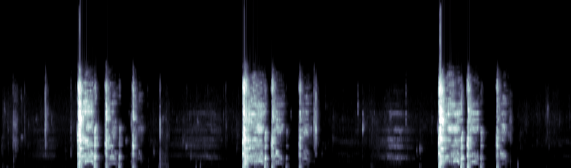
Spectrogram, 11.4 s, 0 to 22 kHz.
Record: {"three_cough_length": "11.4 s", "three_cough_amplitude": 32767, "three_cough_signal_mean_std_ratio": 0.29, "survey_phase": "alpha (2021-03-01 to 2021-08-12)", "age": "45-64", "gender": "Female", "wearing_mask": "No", "symptom_none": true, "smoker_status": "Never smoked", "respiratory_condition_asthma": false, "respiratory_condition_other": false, "recruitment_source": "REACT", "submission_delay": "1 day", "covid_test_result": "Negative", "covid_test_method": "RT-qPCR"}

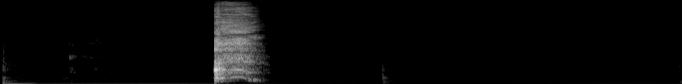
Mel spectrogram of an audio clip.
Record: {"cough_length": "6.8 s", "cough_amplitude": 32768, "cough_signal_mean_std_ratio": 0.18, "survey_phase": "beta (2021-08-13 to 2022-03-07)", "age": "65+", "gender": "Female", "wearing_mask": "No", "symptom_none": true, "symptom_onset": "12 days", "smoker_status": "Ex-smoker", "respiratory_condition_asthma": false, "respiratory_condition_other": false, "recruitment_source": "REACT", "submission_delay": "2 days", "covid_test_result": "Negative", "covid_test_method": "RT-qPCR", "influenza_a_test_result": "Negative", "influenza_b_test_result": "Negative"}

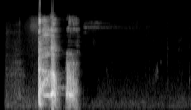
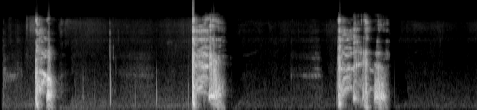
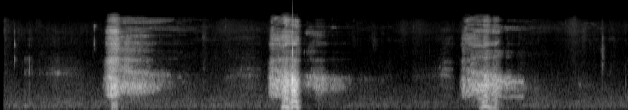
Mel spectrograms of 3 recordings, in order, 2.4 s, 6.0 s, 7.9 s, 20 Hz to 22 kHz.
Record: {"cough_length": "2.4 s", "cough_amplitude": 32768, "cough_signal_mean_std_ratio": 0.27, "three_cough_length": "6.0 s", "three_cough_amplitude": 32768, "three_cough_signal_mean_std_ratio": 0.3, "exhalation_length": "7.9 s", "exhalation_amplitude": 32768, "exhalation_signal_mean_std_ratio": 0.29, "survey_phase": "beta (2021-08-13 to 2022-03-07)", "age": "65+", "gender": "Male", "wearing_mask": "No", "symptom_fatigue": true, "smoker_status": "Ex-smoker", "respiratory_condition_asthma": false, "respiratory_condition_other": false, "recruitment_source": "REACT", "submission_delay": "2 days", "covid_test_result": "Negative", "covid_test_method": "RT-qPCR", "influenza_a_test_result": "Negative", "influenza_b_test_result": "Negative"}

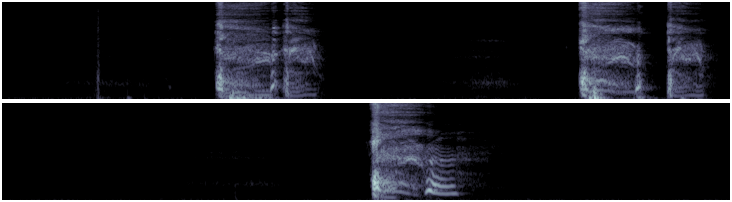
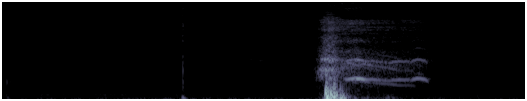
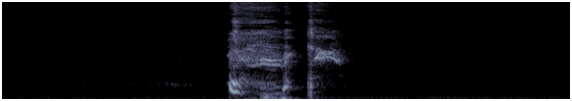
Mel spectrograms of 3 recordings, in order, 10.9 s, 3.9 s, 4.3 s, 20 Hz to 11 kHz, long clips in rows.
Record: {"three_cough_length": "10.9 s", "three_cough_amplitude": 32767, "three_cough_signal_mean_std_ratio": 0.27, "exhalation_length": "3.9 s", "exhalation_amplitude": 11959, "exhalation_signal_mean_std_ratio": 0.2, "cough_length": "4.3 s", "cough_amplitude": 5476, "cough_signal_mean_std_ratio": 0.33, "survey_phase": "beta (2021-08-13 to 2022-03-07)", "age": "45-64", "gender": "Female", "wearing_mask": "No", "symptom_cough_any": true, "symptom_runny_or_blocked_nose": true, "symptom_abdominal_pain": true, "symptom_diarrhoea": true, "symptom_fatigue": true, "symptom_headache": true, "symptom_change_to_sense_of_smell_or_taste": true, "symptom_loss_of_taste": true, "symptom_onset": "3 days", "smoker_status": "Ex-smoker", "respiratory_condition_asthma": true, "respiratory_condition_other": false, "recruitment_source": "Test and Trace", "submission_delay": "1 day", "covid_test_result": "Positive", "covid_test_method": "RT-qPCR", "covid_ct_value": 16.3, "covid_ct_gene": "ORF1ab gene", "covid_ct_mean": 17.0, "covid_viral_load": "2700000 copies/ml", "covid_viral_load_category": "High viral load (>1M copies/ml)"}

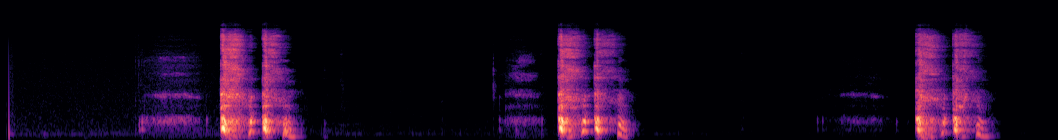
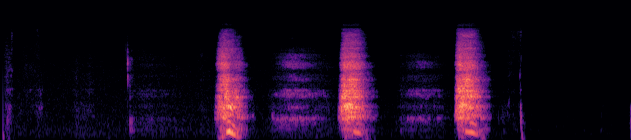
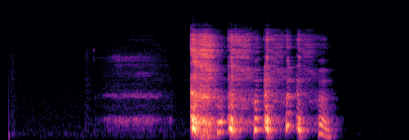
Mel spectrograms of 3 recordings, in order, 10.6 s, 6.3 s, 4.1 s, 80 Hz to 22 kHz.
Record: {"three_cough_length": "10.6 s", "three_cough_amplitude": 27284, "three_cough_signal_mean_std_ratio": 0.21, "exhalation_length": "6.3 s", "exhalation_amplitude": 10109, "exhalation_signal_mean_std_ratio": 0.27, "cough_length": "4.1 s", "cough_amplitude": 26803, "cough_signal_mean_std_ratio": 0.31, "survey_phase": "beta (2021-08-13 to 2022-03-07)", "age": "45-64", "gender": "Female", "wearing_mask": "No", "symptom_none": true, "smoker_status": "Never smoked", "respiratory_condition_asthma": false, "respiratory_condition_other": false, "recruitment_source": "REACT", "submission_delay": "2 days", "covid_test_result": "Negative", "covid_test_method": "RT-qPCR", "influenza_a_test_result": "Negative", "influenza_b_test_result": "Negative"}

